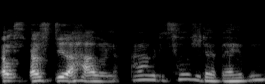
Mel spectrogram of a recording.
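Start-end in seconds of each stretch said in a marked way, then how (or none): 1.3-2.7 gentle, sweet motherly voice, slightly high-pitched. Quoting Susan's line to the others: imitating Susan, motherly and sweet. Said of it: "She said it like, like a mother".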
